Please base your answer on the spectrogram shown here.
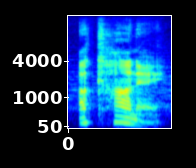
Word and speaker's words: Akane: Pronunciation of Names? Akane? Akane.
